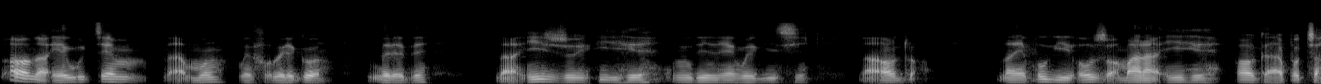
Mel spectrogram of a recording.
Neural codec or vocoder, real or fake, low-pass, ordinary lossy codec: codec, 16 kHz, 0.8 kbps, ZipCodec; fake; 7.2 kHz; none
